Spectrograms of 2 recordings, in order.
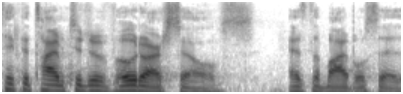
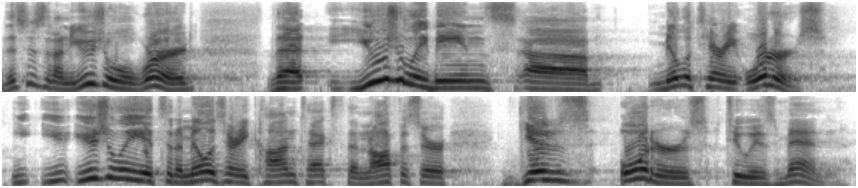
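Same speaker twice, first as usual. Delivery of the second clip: loud, raised, emphatic teaching from the pulpit; forceful preaching; 6 semitones higher, 9 dB louder than usual. Acted. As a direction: drive the point home loudly.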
